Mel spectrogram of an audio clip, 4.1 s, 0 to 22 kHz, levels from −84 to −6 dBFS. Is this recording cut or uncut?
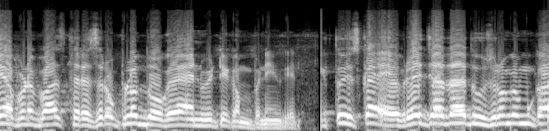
cut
